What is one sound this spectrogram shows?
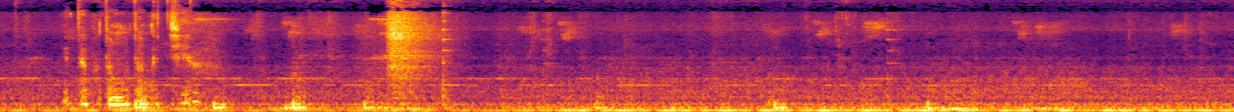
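Pieces of banana drop softly onto a ceramic plate.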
